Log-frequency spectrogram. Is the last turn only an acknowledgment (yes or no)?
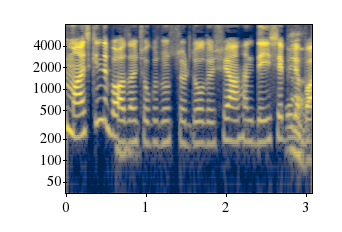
yes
